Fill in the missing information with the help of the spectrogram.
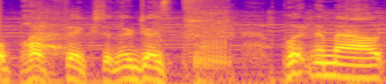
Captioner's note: imitating press whirring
